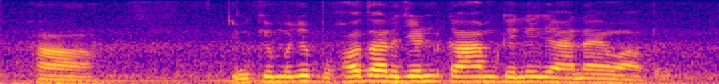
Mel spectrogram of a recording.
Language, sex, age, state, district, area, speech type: Urdu, male, 30-45, Delhi, South Delhi, urban, spontaneous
